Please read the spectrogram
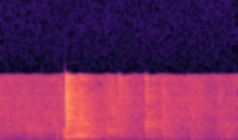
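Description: A large flip-chart paper sheet being handled and turned over: one short papery crackle about two-thirds of a second in, then a few faint ticks.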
